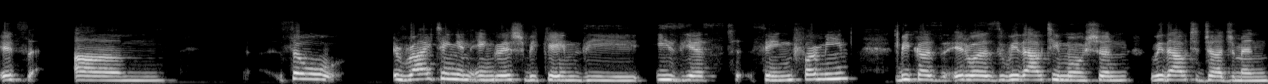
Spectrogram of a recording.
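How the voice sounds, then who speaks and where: A woman speaks at a very slow pace with long, frequent pauses, her medium pitch and fairly even intonation matched by very even loudness. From Nepal, Kathmandu. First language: Nepali and Italian. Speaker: student, model and actress. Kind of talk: interview. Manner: halting.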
